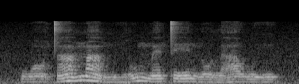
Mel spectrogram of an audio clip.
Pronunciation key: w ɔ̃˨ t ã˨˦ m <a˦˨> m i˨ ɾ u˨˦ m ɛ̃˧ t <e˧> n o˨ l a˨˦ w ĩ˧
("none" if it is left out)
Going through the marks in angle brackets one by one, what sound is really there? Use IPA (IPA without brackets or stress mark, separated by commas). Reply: ã˦˨, e˧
